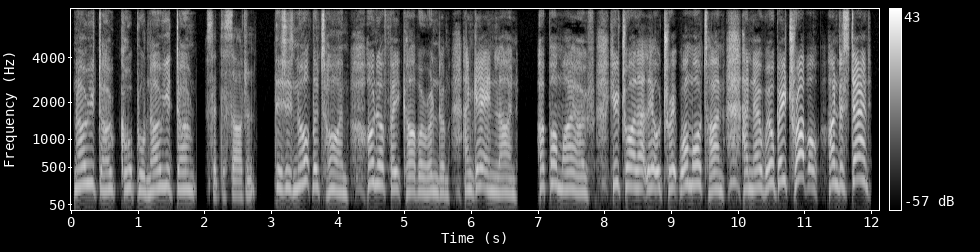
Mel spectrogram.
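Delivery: loud barking drill sergeant; gruff sergeant. Acted. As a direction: bark it like an old army sergeant.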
